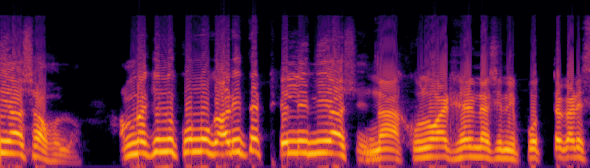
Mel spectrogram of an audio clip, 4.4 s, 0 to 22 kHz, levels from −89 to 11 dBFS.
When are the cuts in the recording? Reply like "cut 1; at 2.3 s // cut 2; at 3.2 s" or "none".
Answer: none

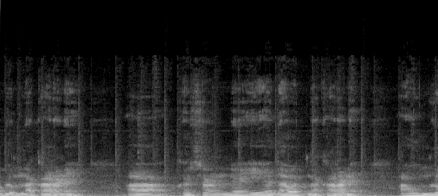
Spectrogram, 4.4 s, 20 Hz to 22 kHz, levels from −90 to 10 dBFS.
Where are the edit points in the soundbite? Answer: none

